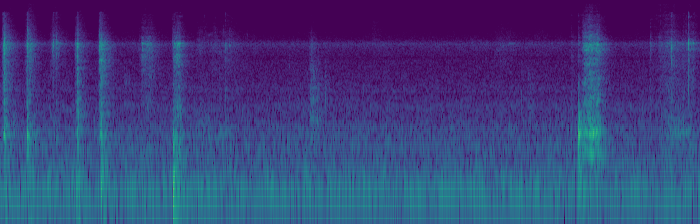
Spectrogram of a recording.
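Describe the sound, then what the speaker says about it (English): A knife chops food on a cutting board for a brachiole dish, with a quick run of sharp taps at the start, a few scattered knocks later and a louder clatter near the end over a steady low hum. "I'm gonna chop it up a little more."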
